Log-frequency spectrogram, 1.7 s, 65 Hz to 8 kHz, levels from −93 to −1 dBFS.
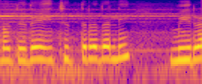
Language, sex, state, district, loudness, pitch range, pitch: Kannada, female, Karnataka, Bangalore, -15 LUFS, 255-275 Hz, 270 Hz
